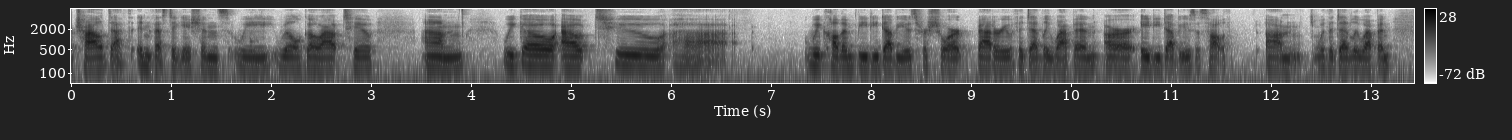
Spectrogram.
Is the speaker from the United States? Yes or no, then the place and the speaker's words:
yes; Bethany, Connecticut, United States; moved away; also born or lived in Southern California; I was actually born in Connecticut in a small little farm town, uh, Bethany, right outside of New Haven, Connecticut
